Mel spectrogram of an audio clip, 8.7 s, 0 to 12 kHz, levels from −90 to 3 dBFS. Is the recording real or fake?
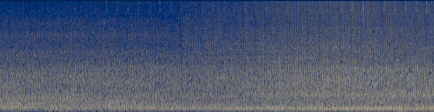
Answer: real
